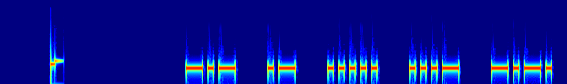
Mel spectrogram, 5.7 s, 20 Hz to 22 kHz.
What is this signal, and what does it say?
Morse code, heard as a keyed tone, about 22 wpm, spaced as for 16 wpm, 700 Hz. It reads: KA5VC
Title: USA Call Signs - 2x Character Spacing - 22wpm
